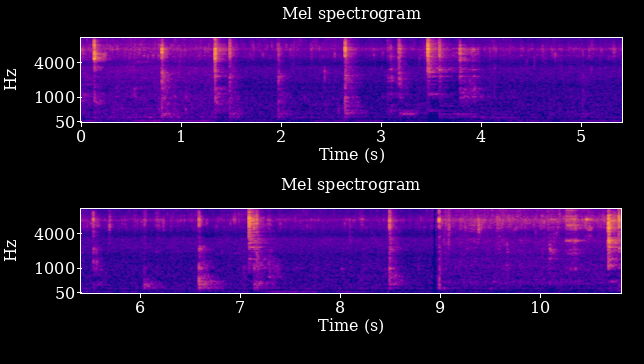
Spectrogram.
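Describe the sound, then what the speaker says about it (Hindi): A spoon presses and stirs tomatoes into a bubbling lamb karahi gravy, giving soft sizzling with scattered clicks and scrapes against the pan, fairly quiet and with no talking. "इनको यहीं पे ही चम्मच के साथ दबाकर इन्हीं टमाटरों की हम ग्रेवी बनाएंगे"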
